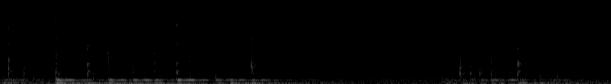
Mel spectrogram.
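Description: Faint typing on a computer keyboard: a run of quick key clicks for about two and a half seconds, a pause, then a few more keystrokes near the end.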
